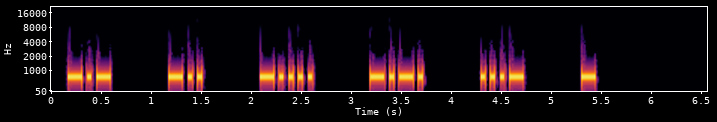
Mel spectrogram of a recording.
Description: Morse code, heard as a keyed tone, about 25 wpm, spaced as for 12 wpm, 700 Hz. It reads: KD6CVT
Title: USA Call Signs - 6 Characters - 4x Character Spacing - 25wpm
